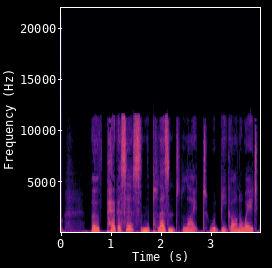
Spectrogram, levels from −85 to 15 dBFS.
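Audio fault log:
1.54–1.57 s and 3.27–3.29 s, AAC frame loss with concealment: two brief smeared, phasey blips in the speech, each fitting about 20 ms of missing audio, likely from the low-delay AAC stream. The decoder patches each gap by reusing the last good spectrum with shuffled phase, so you hear a noisy, blurred fill rather than a dropout to silence.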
